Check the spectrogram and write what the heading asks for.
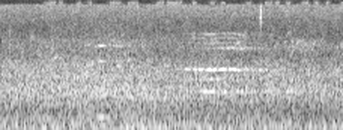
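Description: Low steady outdoor background rumble, with a faint, brief, thin-pitched animal call from a distance about a second and a half in.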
